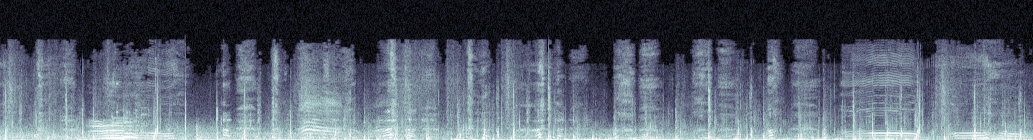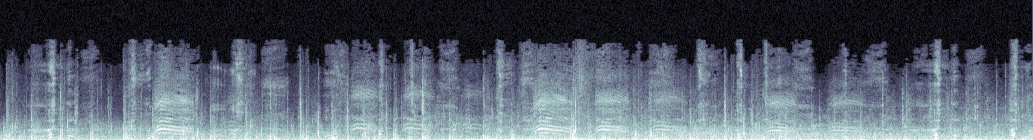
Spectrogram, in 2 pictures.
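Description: Quick footsteps run through grass and snow.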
